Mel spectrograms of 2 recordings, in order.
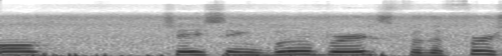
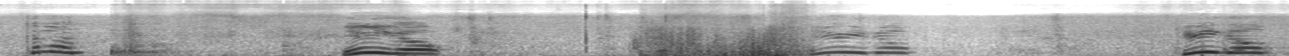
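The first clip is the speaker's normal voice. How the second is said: very high sing-song coaxing; coaxing a wild bird; 11 semitones higher than usual. Real, not acted. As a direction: coax it out in a high voice.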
